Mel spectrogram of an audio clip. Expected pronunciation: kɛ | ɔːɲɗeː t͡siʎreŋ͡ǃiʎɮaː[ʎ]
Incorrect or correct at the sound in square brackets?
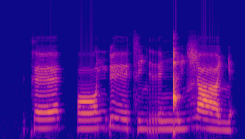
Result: correct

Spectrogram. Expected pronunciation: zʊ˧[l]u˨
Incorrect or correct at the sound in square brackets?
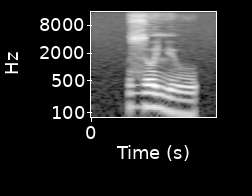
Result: incorrect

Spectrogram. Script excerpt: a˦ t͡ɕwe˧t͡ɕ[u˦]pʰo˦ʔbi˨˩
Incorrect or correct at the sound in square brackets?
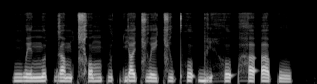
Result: incorrect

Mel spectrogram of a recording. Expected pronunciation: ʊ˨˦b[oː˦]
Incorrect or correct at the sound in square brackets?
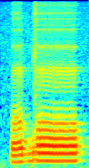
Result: correct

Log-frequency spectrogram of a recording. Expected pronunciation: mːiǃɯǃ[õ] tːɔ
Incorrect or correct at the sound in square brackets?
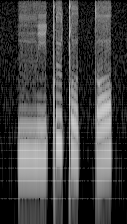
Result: incorrect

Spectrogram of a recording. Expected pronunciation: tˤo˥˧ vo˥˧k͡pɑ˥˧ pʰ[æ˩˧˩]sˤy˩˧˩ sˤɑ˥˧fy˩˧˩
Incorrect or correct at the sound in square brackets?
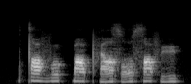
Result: correct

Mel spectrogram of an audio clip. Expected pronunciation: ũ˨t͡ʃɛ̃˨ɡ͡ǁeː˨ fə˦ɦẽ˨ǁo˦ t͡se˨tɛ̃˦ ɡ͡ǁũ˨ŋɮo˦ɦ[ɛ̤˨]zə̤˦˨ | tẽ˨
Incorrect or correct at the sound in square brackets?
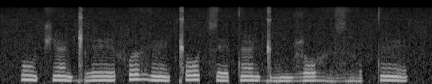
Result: incorrect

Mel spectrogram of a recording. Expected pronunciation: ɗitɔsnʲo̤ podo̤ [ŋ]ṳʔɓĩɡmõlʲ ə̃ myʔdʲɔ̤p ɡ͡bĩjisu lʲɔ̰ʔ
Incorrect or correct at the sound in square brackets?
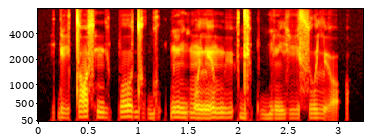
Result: incorrect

